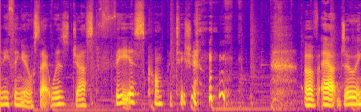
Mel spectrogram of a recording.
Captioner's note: chuckles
